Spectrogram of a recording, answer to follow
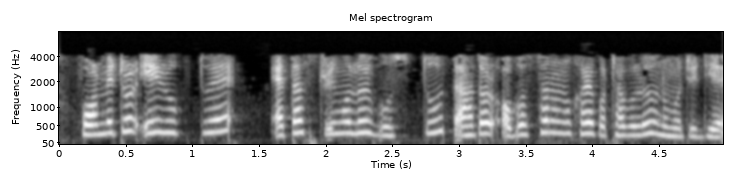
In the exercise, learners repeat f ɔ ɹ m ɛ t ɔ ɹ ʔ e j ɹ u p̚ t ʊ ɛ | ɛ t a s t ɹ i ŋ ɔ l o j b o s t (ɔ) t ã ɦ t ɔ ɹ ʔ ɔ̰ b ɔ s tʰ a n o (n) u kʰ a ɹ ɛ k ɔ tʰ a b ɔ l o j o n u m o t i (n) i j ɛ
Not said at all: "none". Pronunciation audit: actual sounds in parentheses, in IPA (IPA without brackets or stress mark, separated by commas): u, n, d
